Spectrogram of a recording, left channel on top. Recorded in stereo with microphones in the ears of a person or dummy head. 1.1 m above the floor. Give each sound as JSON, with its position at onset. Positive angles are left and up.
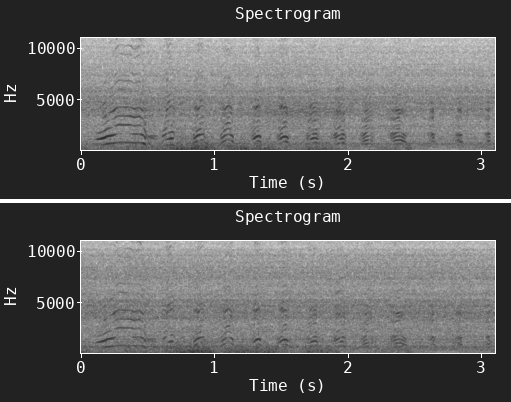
{"t": 0.1, "sound": "laughter", "side_deg": 20}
